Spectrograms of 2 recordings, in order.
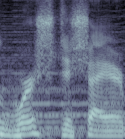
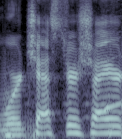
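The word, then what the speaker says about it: Worcestershire: it's it's apparently called worshire because that's how the British Mash together I like to call it Worchester Shire just to piss everyone off like I'd like to use as many syllables as possible well I'm not drowning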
